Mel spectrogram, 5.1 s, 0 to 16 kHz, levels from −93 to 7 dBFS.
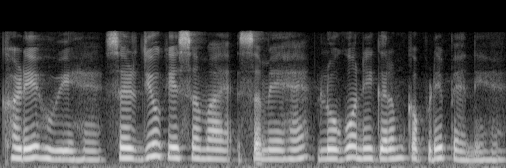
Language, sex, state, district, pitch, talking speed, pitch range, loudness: Hindi, female, Uttar Pradesh, Jalaun, 210 Hz, 165 wpm, 200-225 Hz, -14 LUFS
